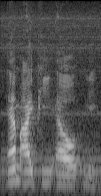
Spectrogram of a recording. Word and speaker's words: Miplni: Miplni, it's one of these things where they didn't put enough syllables in, or vowels in. M-I-P-L-N-I.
